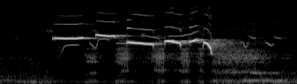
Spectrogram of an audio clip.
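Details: Oriental magpie-robin singing a phrase of clear whistled notes, sustained and gliding between high pitches, with a short warbled ending, about one and a half seconds long; otherwise quiet.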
